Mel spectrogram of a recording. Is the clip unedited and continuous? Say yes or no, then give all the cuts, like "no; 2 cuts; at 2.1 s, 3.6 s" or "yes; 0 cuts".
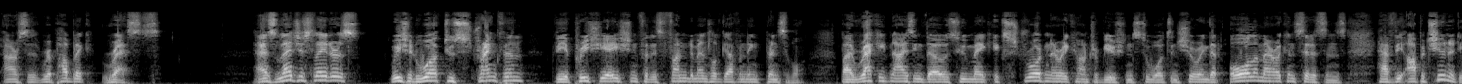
yes; 0 cuts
